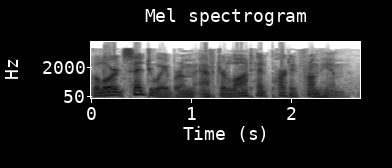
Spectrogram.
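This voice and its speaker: A man narrating scripture dramatically from a script, in a solemn, deliberate storytelling manner. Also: a bass voice, very animated, gravelly, breathy edge, lo-fi sound. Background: music.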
